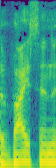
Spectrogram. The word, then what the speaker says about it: Weizen: They call it a Hefeweizen, or that's the unfiltered wheat, or just a Weizen is the wheat beer. – Like bison? – Yeah, except it's W-E-I, and they pronounce it like a V, Like so, like Volkswagen.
